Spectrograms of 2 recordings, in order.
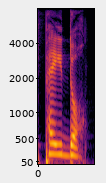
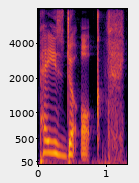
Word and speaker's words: Pays d'Oc: What you want to look for on a label is Pays d'Oc. So it's spelt Pays with an S on the end, D apostrophe O-C, Pays d'Oc.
